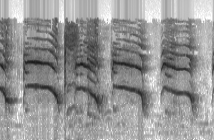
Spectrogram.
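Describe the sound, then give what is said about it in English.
A person competing in the European gull screeching competition imitates a seagull's screech: four loud, drawn-out, high-pitched wailing calls, each ending in a downward slide, separated by short pauses. “Okay, people in a seagull screeching competition.”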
